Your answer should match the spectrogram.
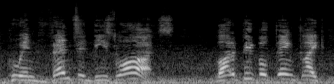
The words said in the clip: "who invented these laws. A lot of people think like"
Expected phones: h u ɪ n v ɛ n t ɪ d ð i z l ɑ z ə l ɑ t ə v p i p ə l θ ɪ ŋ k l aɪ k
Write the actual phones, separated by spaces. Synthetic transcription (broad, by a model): h u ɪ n v ɛ n t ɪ d ð i z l ɑ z ə l ɑ t ə v p i p l θ ɪ ŋ k l aɪ k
